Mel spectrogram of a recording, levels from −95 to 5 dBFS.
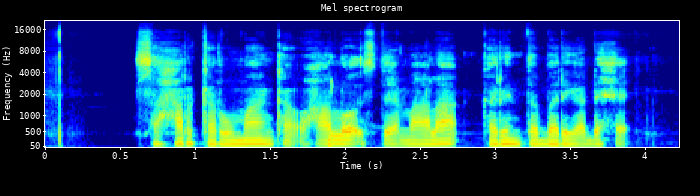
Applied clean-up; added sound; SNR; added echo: neural mask model RNNoise.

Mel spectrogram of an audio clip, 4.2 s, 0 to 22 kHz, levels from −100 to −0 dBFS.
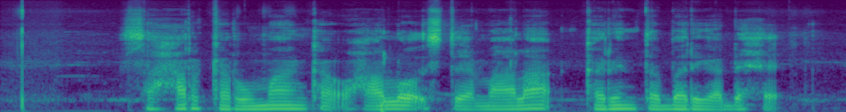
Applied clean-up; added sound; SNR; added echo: none; Whoosh, swoosh, swish; 19 dB; none.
